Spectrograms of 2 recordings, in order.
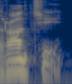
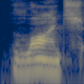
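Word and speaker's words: ランチ: commentary but also uh the Japanese don't pronounce it as lunch they pronounce her name as Ranchi so if you were being that literal her name would be Ranchi not or runchy not launch or lunch plus calling her lunch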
